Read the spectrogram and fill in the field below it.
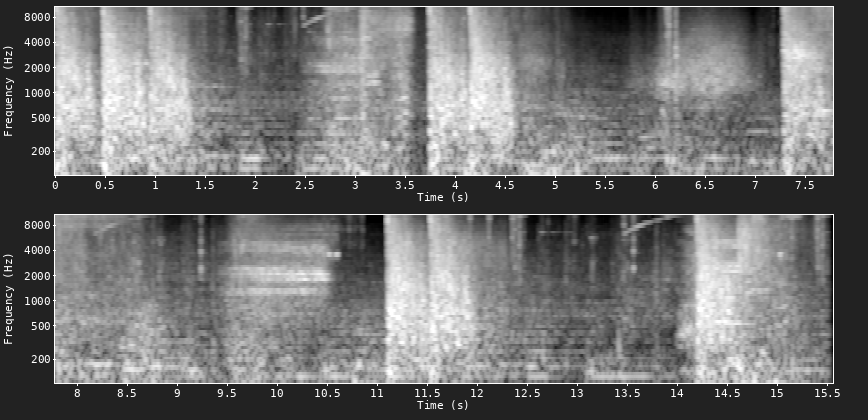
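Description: Gunfire while fighting enemies in the video game Alan Wake Remastered, with repeated loud shots in bursts and rumbling blasts, dense and close, with some brief mechanical clicks between volleys.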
